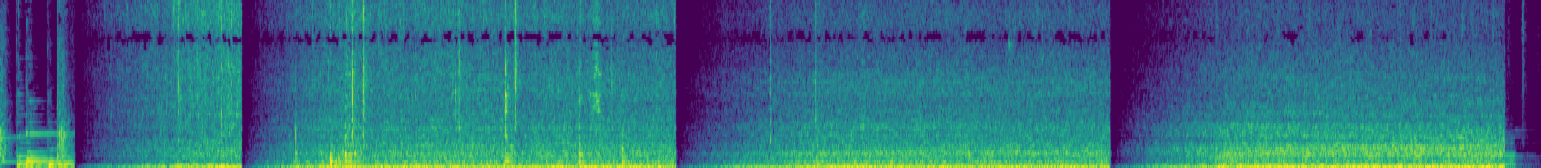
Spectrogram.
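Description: Shrimp and vegetables sizzling in a pot on a gas stove, a steady hiss over a low rumble. It comes in several short clips that each fade in and break off suddenly.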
